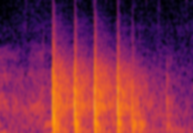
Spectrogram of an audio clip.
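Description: Mayor Bob Sivertsen bangs a gavel four sharp, evenly spaced times to open a Ketchikan City Council meeting, followed by a couple of softer, quicker taps as it settles. The wooden knocks are loud and crisp, with no talking over them.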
